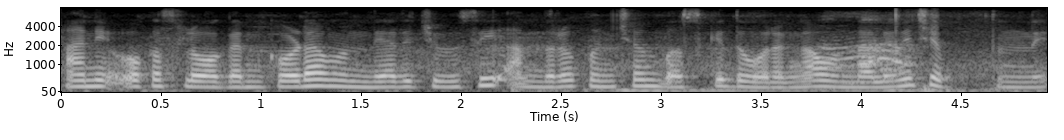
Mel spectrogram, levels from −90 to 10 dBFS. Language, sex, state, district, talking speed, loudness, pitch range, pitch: Telugu, female, Andhra Pradesh, Krishna, 170 wpm, -17 LUFS, 195-220 Hz, 205 Hz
